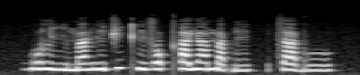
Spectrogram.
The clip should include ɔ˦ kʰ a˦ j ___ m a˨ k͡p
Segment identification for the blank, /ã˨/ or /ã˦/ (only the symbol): ã˦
